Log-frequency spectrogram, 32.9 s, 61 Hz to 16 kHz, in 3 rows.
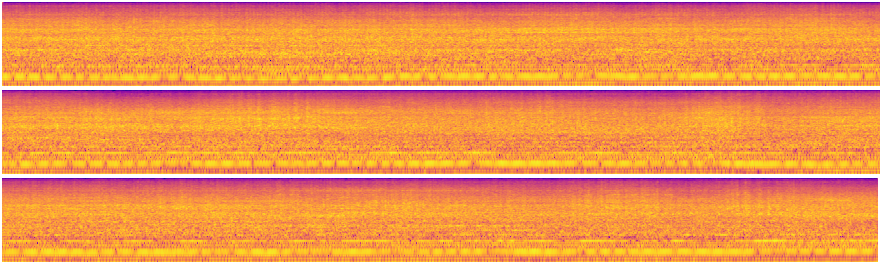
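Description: Husqvarna YTA24V48 riding lawn tractor's V-twin engine running at a steady speed with the mower blades engaged, cutting grass.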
